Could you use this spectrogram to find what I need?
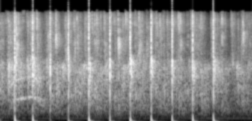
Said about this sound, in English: So I hope you'll join me for a round of applause for the entire Pathfinder staff and all they've done.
